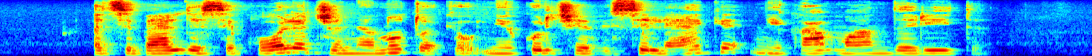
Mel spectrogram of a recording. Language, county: Lithuanian, Panevėžys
